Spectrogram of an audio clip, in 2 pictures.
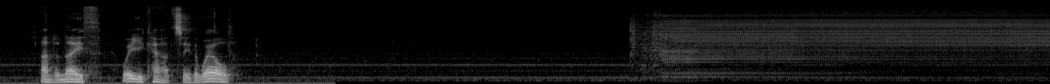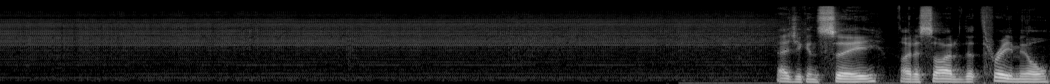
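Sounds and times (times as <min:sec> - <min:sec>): welding arc buzzing hiss: 0:06.3 - 0:20.2.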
